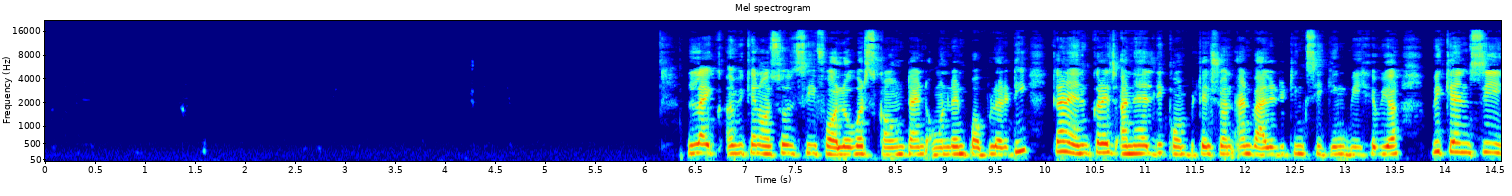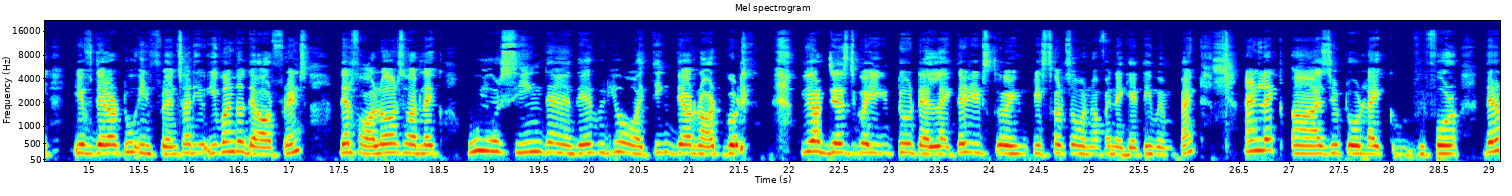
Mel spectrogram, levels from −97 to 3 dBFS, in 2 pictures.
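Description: No audible technical faults.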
